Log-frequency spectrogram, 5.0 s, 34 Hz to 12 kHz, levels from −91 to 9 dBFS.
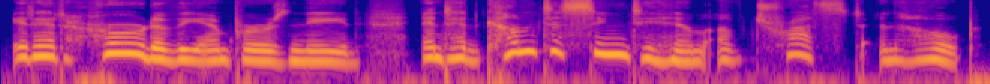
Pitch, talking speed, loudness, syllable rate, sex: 210 Hz, 220 wpm, -20 LUFS, 4.6 syllables/s, female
